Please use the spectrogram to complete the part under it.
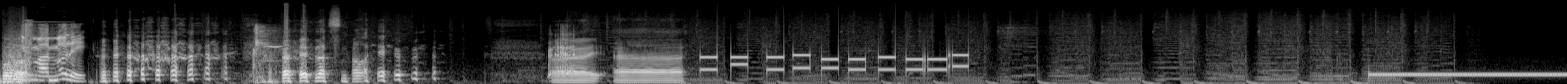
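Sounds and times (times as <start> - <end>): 
speech: 0.0 - 4.4, 5.5 - 7.0
telephone keypad dialing tones: 7.0 - 9.7, 13.7 - 15.6.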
